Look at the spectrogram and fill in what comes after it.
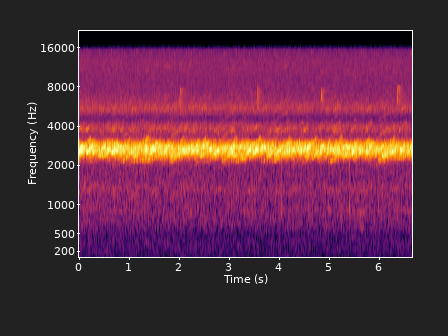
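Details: Spring peepers sing in spring behind a house among other frogs: a steady high-pitched ringing chorus, with short sharp upward chirps from another caller every second or so.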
